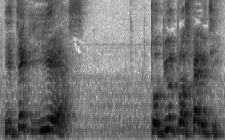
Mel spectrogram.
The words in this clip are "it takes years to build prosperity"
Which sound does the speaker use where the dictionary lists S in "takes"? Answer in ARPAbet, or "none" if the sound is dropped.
none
